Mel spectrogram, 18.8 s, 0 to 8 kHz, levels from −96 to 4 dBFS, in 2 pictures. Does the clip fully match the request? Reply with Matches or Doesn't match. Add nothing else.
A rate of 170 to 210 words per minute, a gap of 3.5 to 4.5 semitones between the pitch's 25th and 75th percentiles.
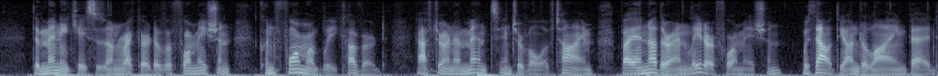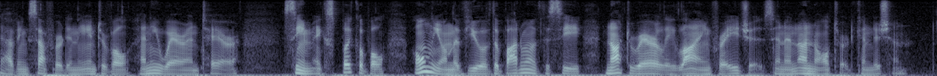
Matches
